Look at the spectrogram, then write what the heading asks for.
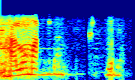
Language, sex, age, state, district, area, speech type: Bengali, female, 45-60, West Bengal, Darjeeling, urban, conversation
